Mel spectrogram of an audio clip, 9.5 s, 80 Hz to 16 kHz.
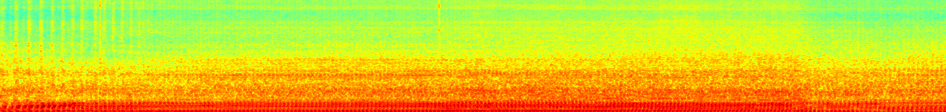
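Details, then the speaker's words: Troy-Bilt TB42 riding lawn mower, single-cylinder engine, after repair with a new ignition switch and new battery: runs steady and even, then drops smoothly as throttled down before shutdown; healthy normal running. "Throttle down. Sounds good. Shut it down. Awesome, that is exciting."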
